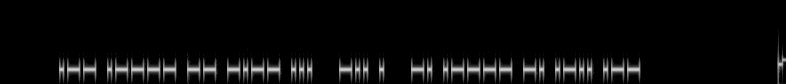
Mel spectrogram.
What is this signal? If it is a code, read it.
Morse code, heard as a keyed tone, about 30 wpm, 700 Hz. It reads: W1MYS DE N1NLW
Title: USA Callsign DE Callsign - 5 Characters - 30wpm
